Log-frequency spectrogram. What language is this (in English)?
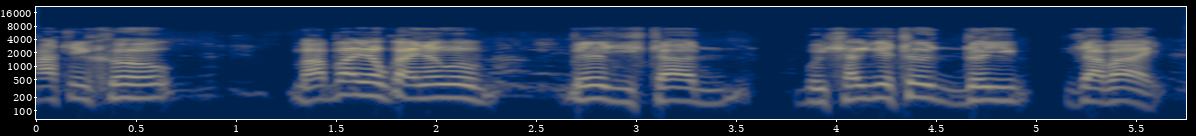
Bodo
